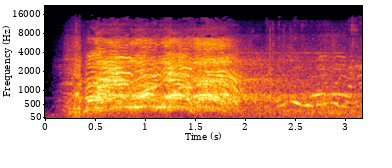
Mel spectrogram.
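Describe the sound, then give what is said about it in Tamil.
A crowd of protesters, relatives of passengers on the missing Malaysian plane, shouts together outside the Malaysian embassy in Beijing in loud, overlapping voices, a sustained roar of raised cries that fades into quieter scattered shouting after a couple of seconds. “காணாமல் போன மலேசிய விமானத்தில் பயணித்தவர்களின் உறவினர்கள் பெய்ஜிங்கில் உள்ள மலேசிய தூதரகம் முன்பாக ஆர்ப்பாட்டம் நடத்தியுள்ளனர்.”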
